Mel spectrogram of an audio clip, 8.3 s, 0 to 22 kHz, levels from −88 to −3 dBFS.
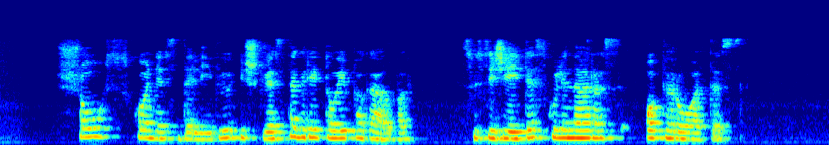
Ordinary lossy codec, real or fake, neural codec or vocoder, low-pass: MP3, 64 kbps; real; none; 7.2 kHz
